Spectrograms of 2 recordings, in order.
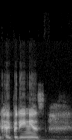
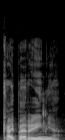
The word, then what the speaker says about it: caipirinha: me on this pronunciation caipirinha um so the nh a is kind of or nho it represents kind of like how we say something cute like puppy kitty anything that has that at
